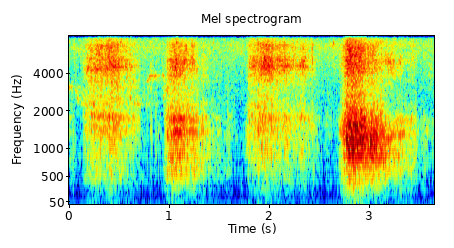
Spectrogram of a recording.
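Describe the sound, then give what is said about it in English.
Heavy breathing of a person catching their breath after a hard run on a humid, misty morning: four loud, rasping breaths in a slow, steady rhythm, the last one the strongest, with no talk. “steps of a hard run, which this has been. Okay. Let me catch my breath just a minute.”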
